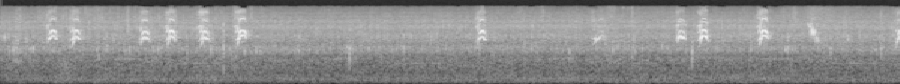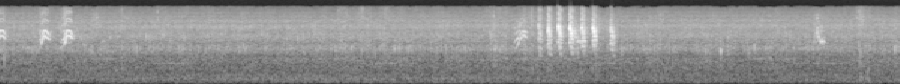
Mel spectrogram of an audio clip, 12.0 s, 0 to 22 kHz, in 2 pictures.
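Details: Young sparrows come for food at a Tenmangū shrine, 18 May 2021; rapid high chirps in bursts through the first seven seconds, then a brief loud rattling flurry near second ten.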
